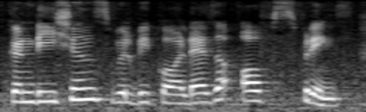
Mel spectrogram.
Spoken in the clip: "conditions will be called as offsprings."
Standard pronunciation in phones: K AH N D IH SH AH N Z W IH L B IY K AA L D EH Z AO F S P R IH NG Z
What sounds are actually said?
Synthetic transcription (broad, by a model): K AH N D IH SH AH N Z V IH L B IY K AA L D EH Z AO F S P R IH NG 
